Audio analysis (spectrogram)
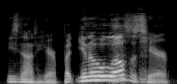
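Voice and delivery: normal talking voice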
